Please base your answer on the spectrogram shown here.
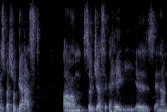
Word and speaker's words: Hagy: i've got a special guest um so jessica hagee is and i'm not even sure i'm pronouncing your name right jessica yeah you're good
